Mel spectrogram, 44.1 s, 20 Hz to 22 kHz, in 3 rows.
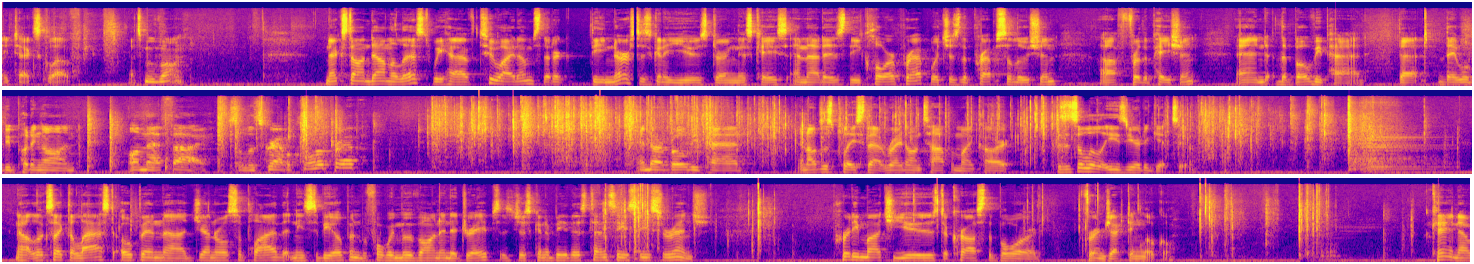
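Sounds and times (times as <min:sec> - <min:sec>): plastic packaging crinkling: 0:17.0 - 0:18.2, 0:18.8 - 0:28.2, 0:35.3 - 0:37.3, 0:39.6 - 0:42.7
low hum: 0:26.6 - 0:29.5.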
